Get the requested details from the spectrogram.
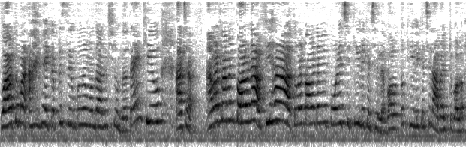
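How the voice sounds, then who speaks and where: A woman's voice: very high voice, fast, sharp tone, a little hiss or hum. A woman from Bangladesh, hosting a live sales stream and greeting each viewer by name. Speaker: live-stream seller and host. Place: indoor shop with bags on display behind her. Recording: echoey room with faint ambience.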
